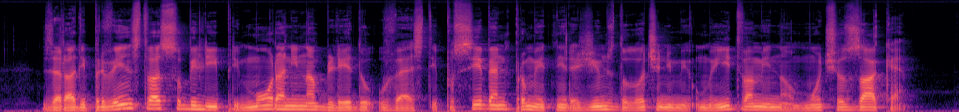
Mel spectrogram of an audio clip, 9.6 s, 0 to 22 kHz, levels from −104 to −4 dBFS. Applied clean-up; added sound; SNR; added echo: none; none; none; none.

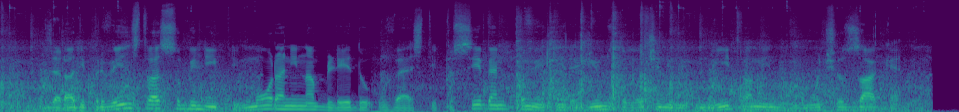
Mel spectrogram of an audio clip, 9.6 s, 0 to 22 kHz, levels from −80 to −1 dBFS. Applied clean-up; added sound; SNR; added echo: none; Run; 5 dB; none.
